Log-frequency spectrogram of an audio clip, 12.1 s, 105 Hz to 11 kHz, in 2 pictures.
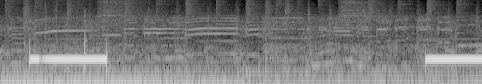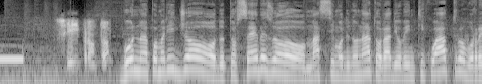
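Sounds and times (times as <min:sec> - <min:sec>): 
speech: 0:00.4 - 0:00.9, 0:07.5 - 0:12.0
ringback tone of an outgoing telephone call: 0:00.4 - 0:01.4, 0:05.3 - 0:06.3.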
